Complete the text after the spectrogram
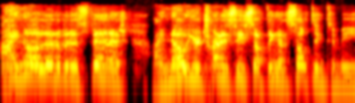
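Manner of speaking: put-on high-pitched yelling rant. Retelling a match where Stone Cold yells at announcers: imitating Stone Cold yelling. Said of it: "yelling at them".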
